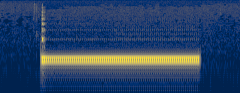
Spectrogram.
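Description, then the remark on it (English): A steady, unbroken telephone dial tone sounds clearly for about two seconds while a phone call is being placed, starting and stopping abruptly, with no talking over it. “We'll keep the suspense to see if the phone works.”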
